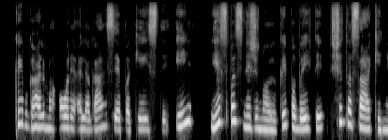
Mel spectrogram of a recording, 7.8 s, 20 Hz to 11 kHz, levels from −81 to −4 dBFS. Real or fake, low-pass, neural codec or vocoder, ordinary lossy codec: fake; 9.9 kHz; codec, 16 kHz in and 24 kHz out, 2.2 kbps, FireRedTTS-2 codec; AAC, 64 kbps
